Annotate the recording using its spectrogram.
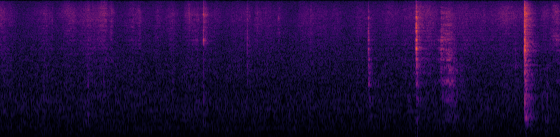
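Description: Cotton fabric being handled and rustled as a sewn face mask is turned right side out and its corners pushed out with a pointed tool, with a few short clicks and scrapes, the sharpest just before the end.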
